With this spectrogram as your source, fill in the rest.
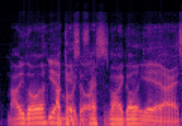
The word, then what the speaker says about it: Mauigoa: It's Mauigoa. Mauigoa?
